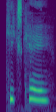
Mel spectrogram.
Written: kikskage

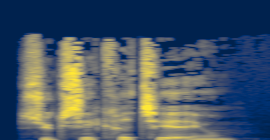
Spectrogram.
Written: succeskriterium

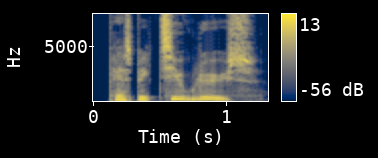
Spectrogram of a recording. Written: perspektivløs

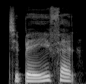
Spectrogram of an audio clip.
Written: tilbagefald

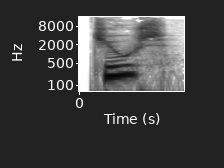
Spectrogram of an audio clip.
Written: JUICERNES

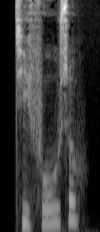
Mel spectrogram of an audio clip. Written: TIFOSI

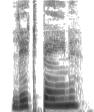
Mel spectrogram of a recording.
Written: letbane

